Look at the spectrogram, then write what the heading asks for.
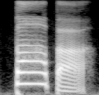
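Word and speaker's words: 爸爸: For father, we have baba. Hear that? It's a falling forth tone followed by a light neutral tone. Try it.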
